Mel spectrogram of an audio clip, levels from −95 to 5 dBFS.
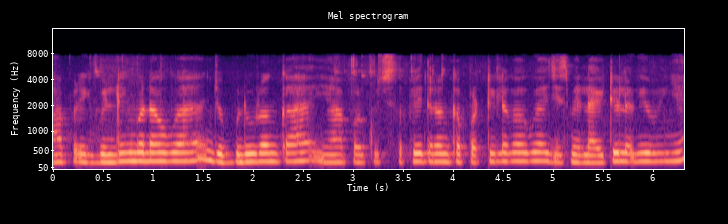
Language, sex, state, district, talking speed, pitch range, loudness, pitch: Hindi, female, Bihar, Vaishali, 265 wpm, 200-225 Hz, -16 LUFS, 215 Hz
